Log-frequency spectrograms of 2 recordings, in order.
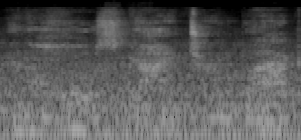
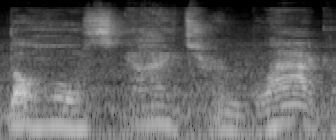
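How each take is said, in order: First: Hushed, low ominous whisper. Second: Said in the usual way. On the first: Retold or imitated. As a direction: breathe it like a spooky secret. Retelling Jose's eerie sky remark.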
